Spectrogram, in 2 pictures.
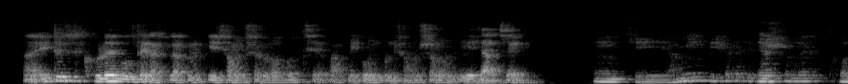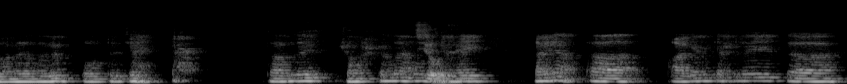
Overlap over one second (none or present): none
